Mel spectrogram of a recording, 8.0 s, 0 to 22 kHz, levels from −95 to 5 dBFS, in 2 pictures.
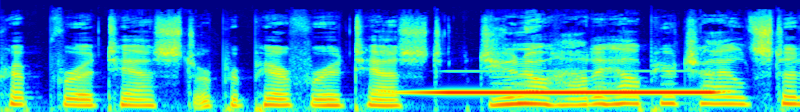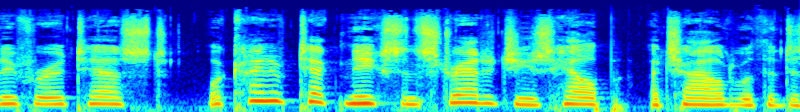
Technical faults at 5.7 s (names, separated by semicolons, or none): none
